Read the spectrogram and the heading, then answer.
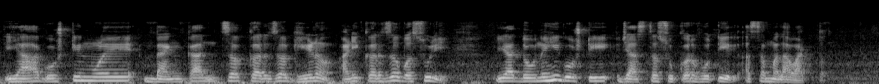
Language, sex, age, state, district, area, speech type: Marathi, male, 60+, Maharashtra, Thane, urban, spontaneous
